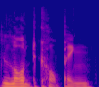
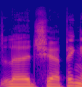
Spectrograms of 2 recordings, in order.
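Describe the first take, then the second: First: The name is said with plain English-like vowels. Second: The name is said with rounded Swedish-like vowels. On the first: The speaker calls it wrong. "It looks like Lodkoping if you see it in print" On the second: The speaker calls it right. "but I think we pronounce it Lödköping"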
